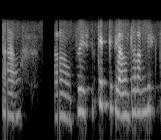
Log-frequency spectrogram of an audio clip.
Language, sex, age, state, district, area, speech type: Manipuri, female, 45-60, Manipur, Churachandpur, urban, conversation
